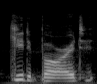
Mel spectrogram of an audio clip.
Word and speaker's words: Guy Debord: So I was thinking of this concept by Guy Debord, and That's how you pronounce his the name.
